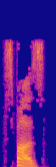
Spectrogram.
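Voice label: "spas", British English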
